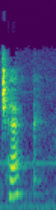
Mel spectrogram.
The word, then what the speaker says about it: Czech: Is it Czech? Am I saying that right now? – Yeah.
